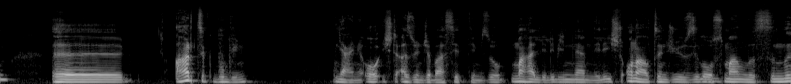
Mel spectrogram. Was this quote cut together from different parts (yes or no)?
no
